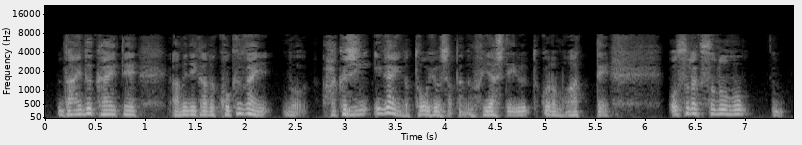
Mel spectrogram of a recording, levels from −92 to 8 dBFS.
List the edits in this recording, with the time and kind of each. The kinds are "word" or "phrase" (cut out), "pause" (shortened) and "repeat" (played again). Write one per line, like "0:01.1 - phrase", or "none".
0:02.7 - phrase
0:06.2 - pause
